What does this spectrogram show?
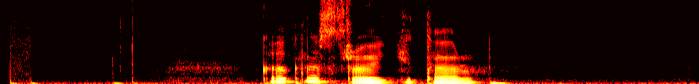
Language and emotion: Russian, neutral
